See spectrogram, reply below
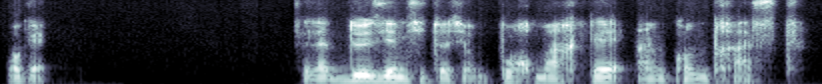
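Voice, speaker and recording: A man's voice: deep voice, unhurried, mellow, husky, dry recording. A man teaching a French lesson to Spanish speakers, patient and repetitive, checking often that students understand.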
